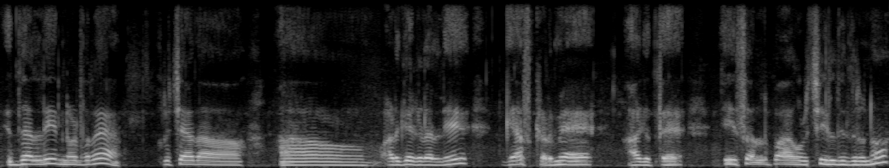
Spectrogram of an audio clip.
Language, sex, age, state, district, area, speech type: Kannada, female, 60+, Karnataka, Bangalore Urban, rural, spontaneous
